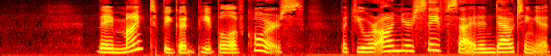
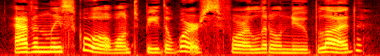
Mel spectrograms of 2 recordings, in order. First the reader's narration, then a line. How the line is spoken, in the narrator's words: said Marilla dryly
